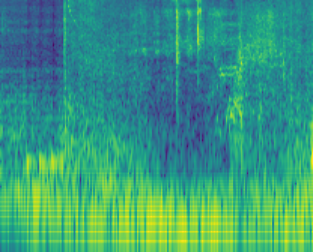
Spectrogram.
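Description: A flamethrower roars in a burst of fire.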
